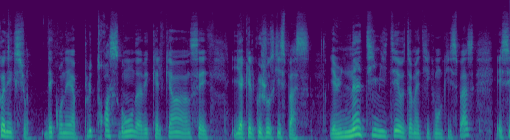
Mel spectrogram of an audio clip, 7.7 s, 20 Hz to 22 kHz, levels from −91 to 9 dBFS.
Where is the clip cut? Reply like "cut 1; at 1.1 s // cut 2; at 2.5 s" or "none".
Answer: none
